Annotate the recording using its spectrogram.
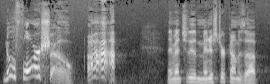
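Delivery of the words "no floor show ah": high, slow parrot squawk. Acted. Bar parrot heckling the church worship team, high squawk. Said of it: "you hear the parrot go".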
